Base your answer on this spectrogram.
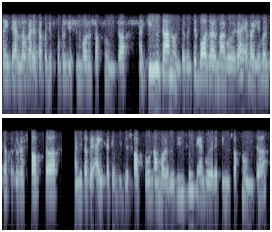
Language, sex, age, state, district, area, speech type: Nepali, female, 45-60, West Bengal, Darjeeling, rural, conversation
